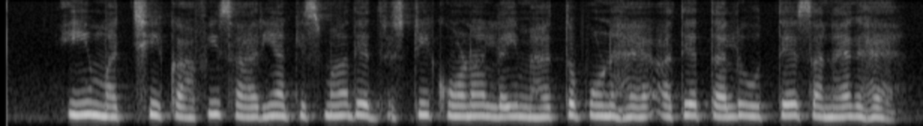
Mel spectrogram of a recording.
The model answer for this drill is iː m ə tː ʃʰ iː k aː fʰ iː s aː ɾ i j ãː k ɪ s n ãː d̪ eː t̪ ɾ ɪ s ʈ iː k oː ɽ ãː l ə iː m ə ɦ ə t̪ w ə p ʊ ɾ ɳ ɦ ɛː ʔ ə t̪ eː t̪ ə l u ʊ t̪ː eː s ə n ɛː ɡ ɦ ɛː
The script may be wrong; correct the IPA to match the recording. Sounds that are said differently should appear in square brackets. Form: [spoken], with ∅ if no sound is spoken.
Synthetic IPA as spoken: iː m ə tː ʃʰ iː k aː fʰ iː s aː ɾ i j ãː k ɪ s [m] ãː d̪ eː [d̪] ɾ ɪ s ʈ iː k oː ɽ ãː l ə iː m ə ɦ ə t̪ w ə p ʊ ɾ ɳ ɦ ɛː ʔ ə t̪ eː t̪ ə l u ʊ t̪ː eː s ə n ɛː ɡ ɦ ɛː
